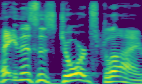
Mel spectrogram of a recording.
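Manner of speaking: very high, booming, loud radio DJ voice. Recalling a radio announcer who once interviewed you live, you do his George Klein radio announcer voice. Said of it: "George was great with that kind of voice".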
